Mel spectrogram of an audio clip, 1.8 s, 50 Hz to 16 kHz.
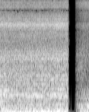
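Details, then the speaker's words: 2017 Hyundai Grandeur IG LPG, 168,000 km, one owner, engine slightly warm after a short drive, recorded from inside the cabin: steady, low, even idle hum with no misses or roughness; normal idle. "네 차량에 탑승을 해서 엔진 가동을 했습니다 왼쪽에 보시면 RPM 게이지가 있는데요 엔진 부조 전혀 없죠"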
